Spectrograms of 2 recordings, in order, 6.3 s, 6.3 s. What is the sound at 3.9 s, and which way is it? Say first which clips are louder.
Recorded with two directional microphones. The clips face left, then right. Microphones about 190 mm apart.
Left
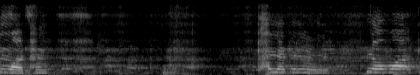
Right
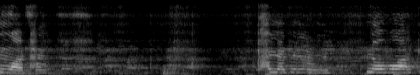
Speech: left 1 dB; 25° left (ahead or behind).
